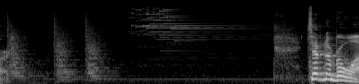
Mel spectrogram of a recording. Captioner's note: bells tinkling; upbeat music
